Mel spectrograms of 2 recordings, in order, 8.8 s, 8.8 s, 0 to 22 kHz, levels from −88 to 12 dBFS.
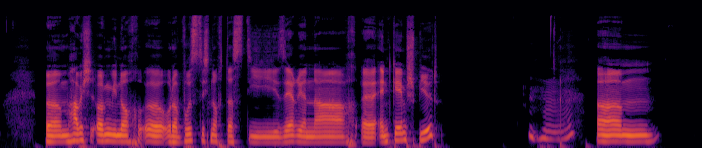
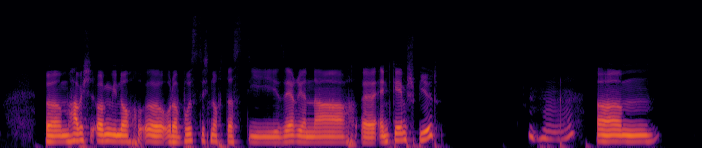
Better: first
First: none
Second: muffled; very; fading above 2.5 kHz

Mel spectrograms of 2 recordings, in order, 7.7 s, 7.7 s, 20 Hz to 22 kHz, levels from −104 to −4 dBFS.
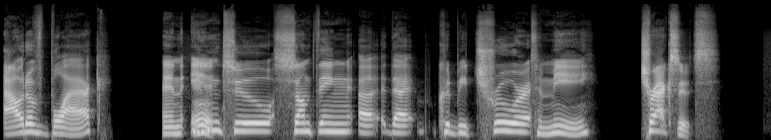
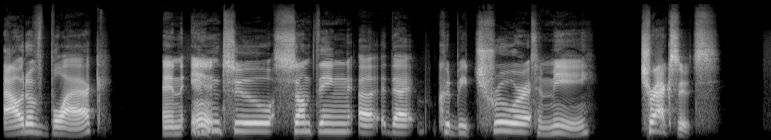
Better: first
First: none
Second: thin; very; fading below 350 Hz

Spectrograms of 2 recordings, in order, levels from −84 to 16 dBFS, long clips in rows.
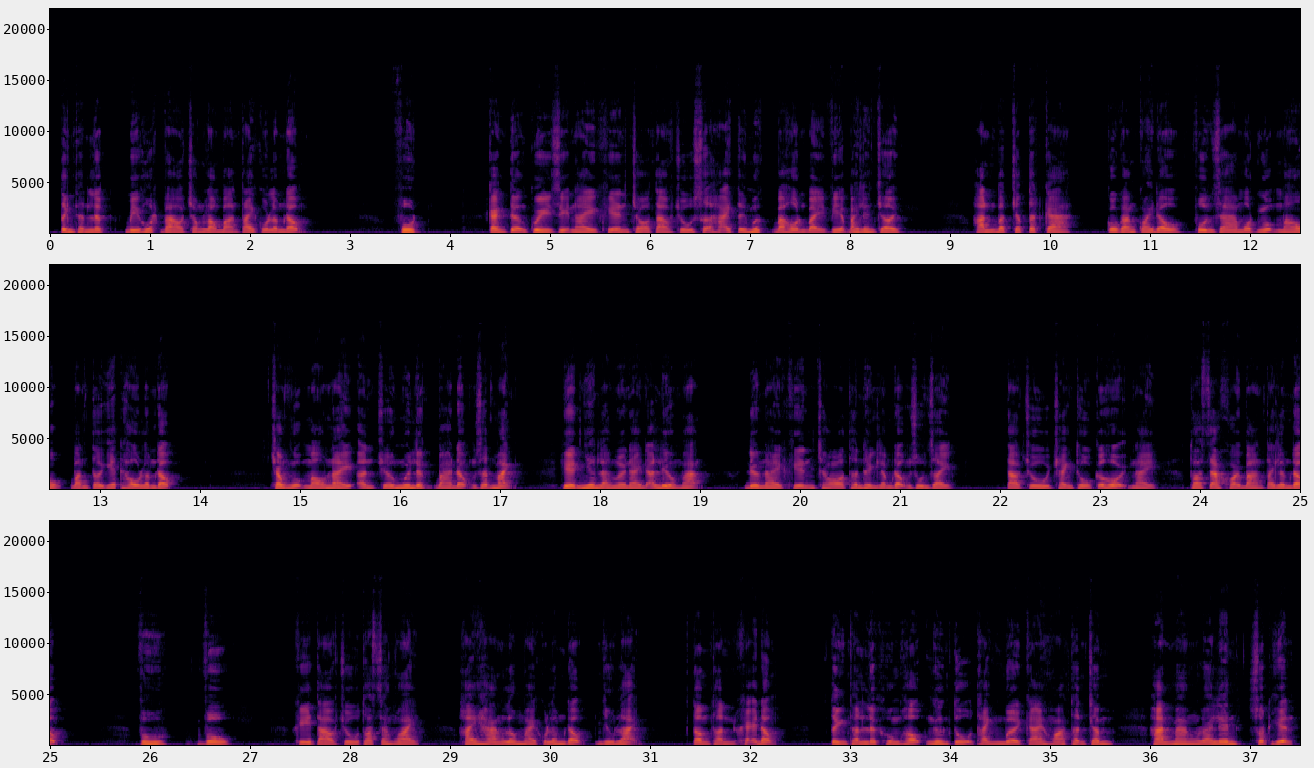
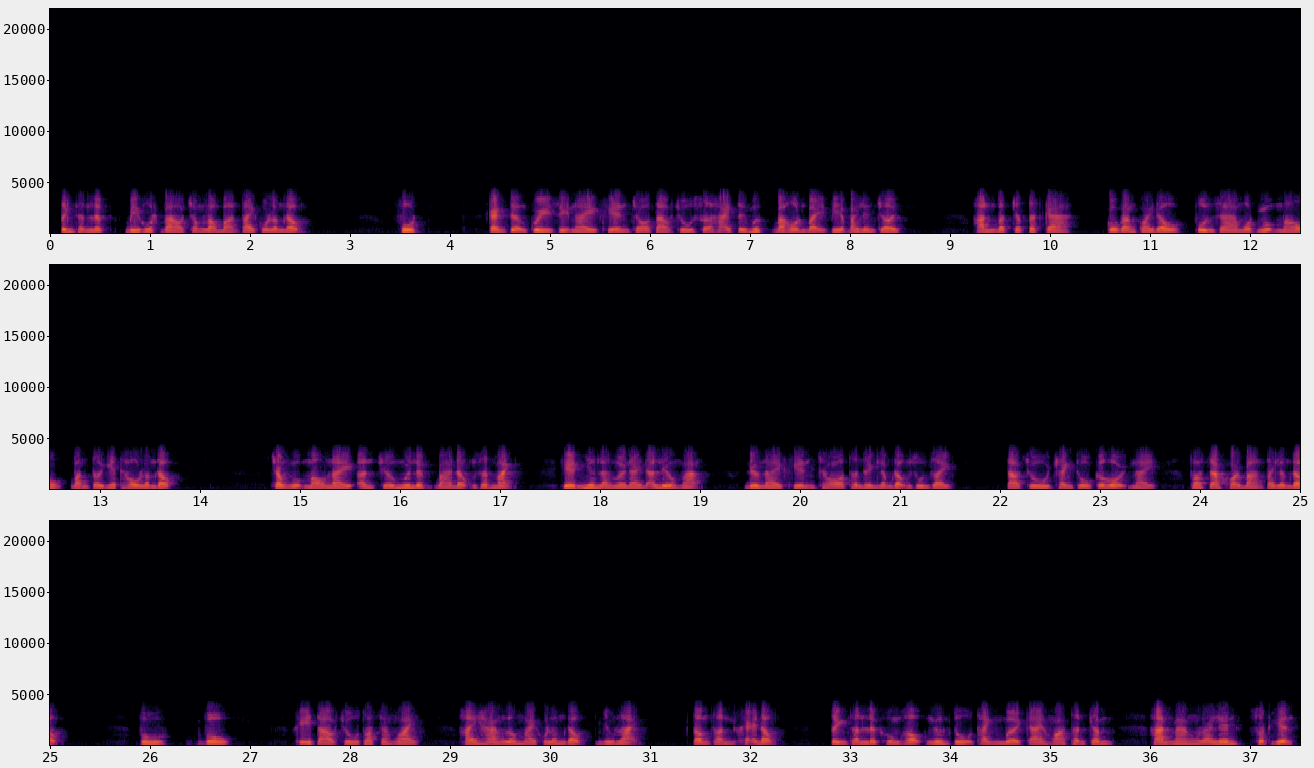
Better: first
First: none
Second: phone-call audio

